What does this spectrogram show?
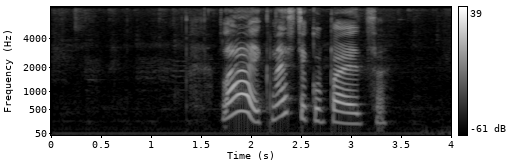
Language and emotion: Russian, positive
